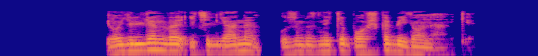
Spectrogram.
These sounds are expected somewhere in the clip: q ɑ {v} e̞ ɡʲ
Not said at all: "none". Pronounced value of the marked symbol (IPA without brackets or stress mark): b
